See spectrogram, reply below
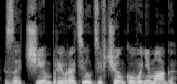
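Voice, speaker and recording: Woman doing a young male fox shapeshifter prince, hoarse, whiny, hot-headed. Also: low voice, steady tone, normal speed, no echo, clean studio sound, pitched below the performer's own voice, lightly acted. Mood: angry. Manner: hoarse, whiny when upset.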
